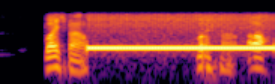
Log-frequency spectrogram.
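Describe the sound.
A steady, unbroken telephone tone on an outgoing call sounds alone and level after a brief stretch of talk, continuing to the end while voices speak over it.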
